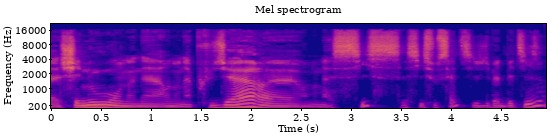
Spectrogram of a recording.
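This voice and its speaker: A man talks in a normal speaking voice. His pitch is fairly low with ordinary variation. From France, Lyon. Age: 20s. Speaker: music industry manager. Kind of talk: casual interview.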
